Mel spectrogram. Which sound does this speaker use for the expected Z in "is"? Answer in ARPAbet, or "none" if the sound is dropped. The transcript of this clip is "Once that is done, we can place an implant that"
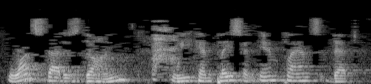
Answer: Z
